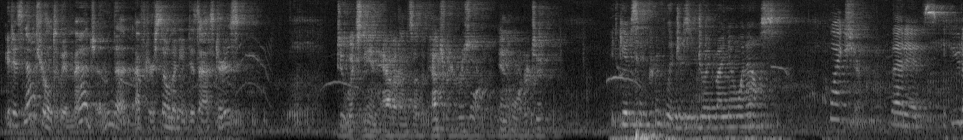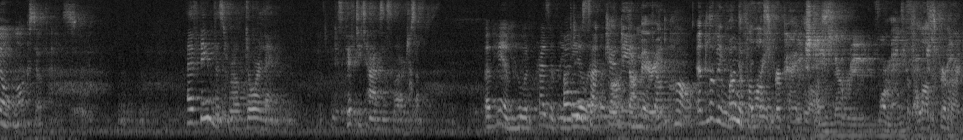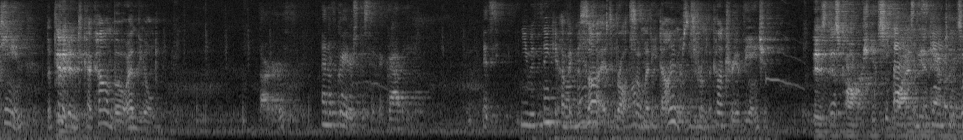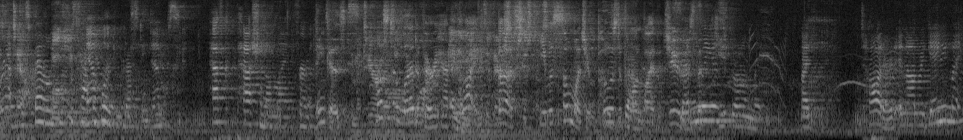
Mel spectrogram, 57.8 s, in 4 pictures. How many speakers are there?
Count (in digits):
7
